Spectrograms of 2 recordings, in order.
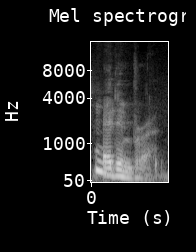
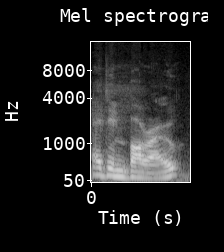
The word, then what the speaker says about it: Edinburgh: It's Edinburgh, and it's not Edinburgh. Like you Americans say, I'm going to Edinburgh or Berkshire.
